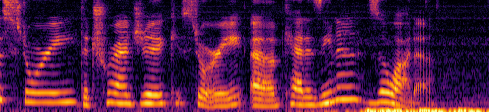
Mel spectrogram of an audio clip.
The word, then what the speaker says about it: Katarzyna: This is the story, the tragic story of Katarzyna Zawada. I had to like phonetically spell that out for myself because there's a silent R in that name.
